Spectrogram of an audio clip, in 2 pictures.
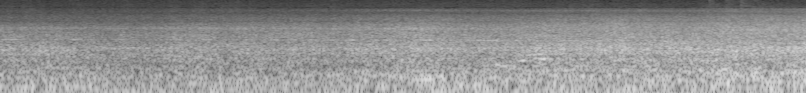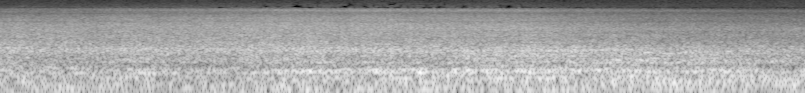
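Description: Road traffic noise: a steady rumble of passing vehicles that grows louder about halfway through and stays loud.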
